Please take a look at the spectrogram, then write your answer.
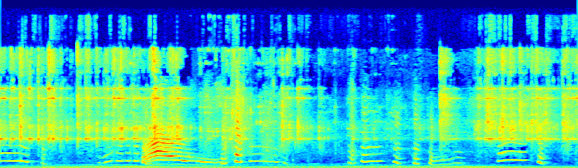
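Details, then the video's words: Playful domestic kittens with their mother and two siblings give a run of short, high mews, some rising and then falling, one more insistent cry in the middle, and soft music underneath. "Sweet Kittens Playing Together | Soft Meows"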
